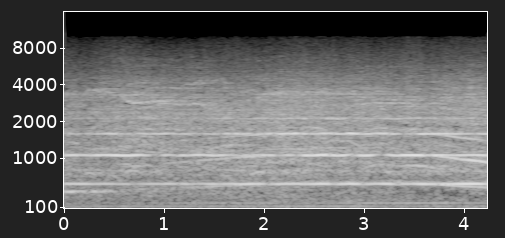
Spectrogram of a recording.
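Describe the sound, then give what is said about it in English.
Air raid sirens wail in a loud, continuous drone, their layered tones holding nearly steady across the few seconds with no voices present. “Then the sirens would rise and then fall slowly. Then they would warble like enraged demons.”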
